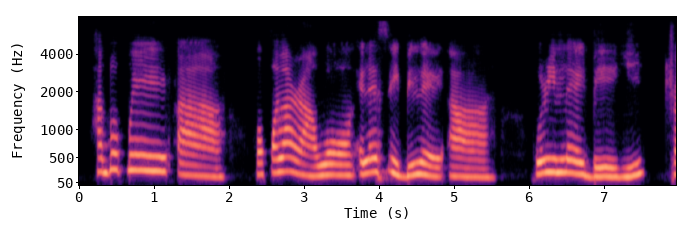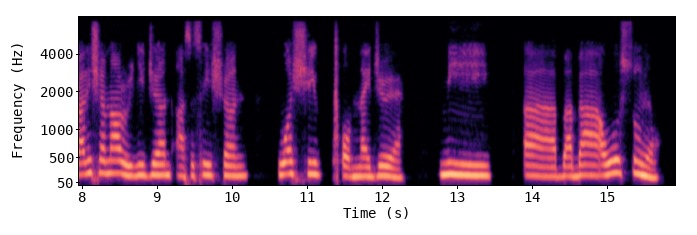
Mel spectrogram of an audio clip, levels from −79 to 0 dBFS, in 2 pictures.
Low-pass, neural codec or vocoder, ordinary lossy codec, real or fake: none; codec, 16 kHz, 1.1 kbps, Voila-Tokenizer; none; fake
